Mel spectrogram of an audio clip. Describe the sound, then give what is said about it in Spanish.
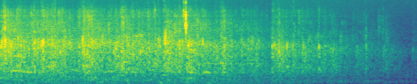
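An audience at a bilingual Spanish-English church service claps for Jesus in a dense, sustained burst of applause that holds steady before thinning out and fading toward the end, with a few scattered voices mixed in. “Ahead and give Jesus a round of applause.”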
